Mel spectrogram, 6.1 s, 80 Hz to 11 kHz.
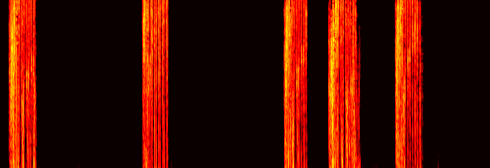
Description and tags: Wet Noise
Muddy gross synth noise C♭
130bpm, mush, sfx, gross, goo, muddy, slime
